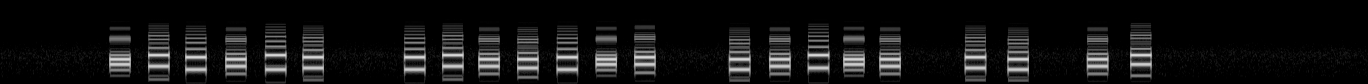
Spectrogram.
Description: DTMF, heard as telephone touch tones, dialled by hand, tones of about 200 ms. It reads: *92735 29742*0 176*7 51 7#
